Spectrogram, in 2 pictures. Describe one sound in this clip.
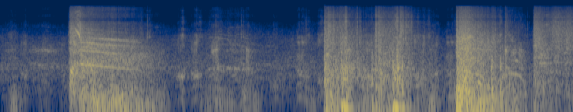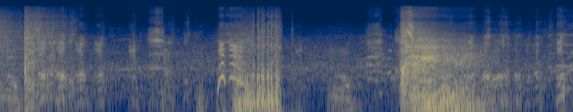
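A cartoon bird is flung from a slingshot with a whooshing cry.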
